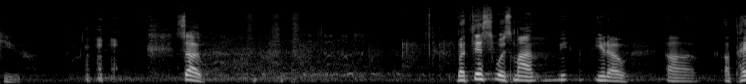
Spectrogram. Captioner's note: laughter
